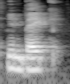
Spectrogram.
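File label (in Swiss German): "beck", Alsatian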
